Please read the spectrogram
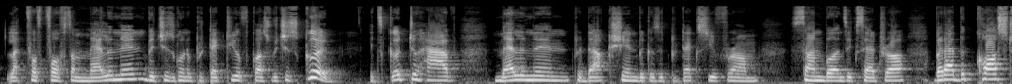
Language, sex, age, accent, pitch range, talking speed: English, female, 50-69, Indian, 165-220 Hz, 195 wpm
